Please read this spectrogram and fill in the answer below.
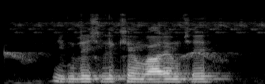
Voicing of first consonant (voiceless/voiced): voiced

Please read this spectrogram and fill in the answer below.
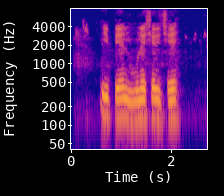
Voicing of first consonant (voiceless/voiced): voiceless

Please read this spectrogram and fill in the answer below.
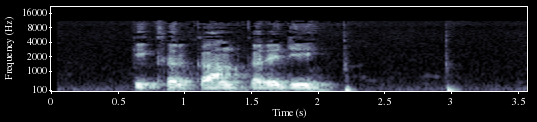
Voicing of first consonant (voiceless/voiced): voiceless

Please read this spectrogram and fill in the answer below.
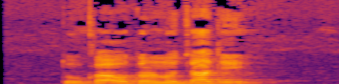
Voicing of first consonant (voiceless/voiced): voiceless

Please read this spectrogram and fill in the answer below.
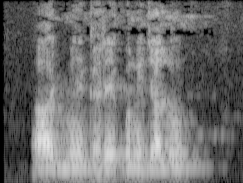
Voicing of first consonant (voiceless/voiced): voiced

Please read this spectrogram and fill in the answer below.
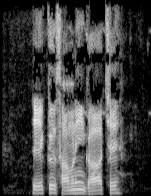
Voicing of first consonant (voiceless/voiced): voiceless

